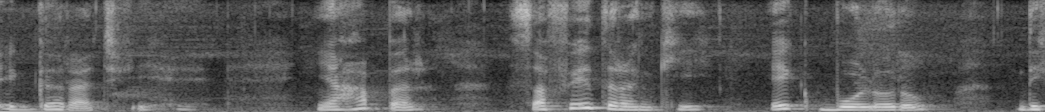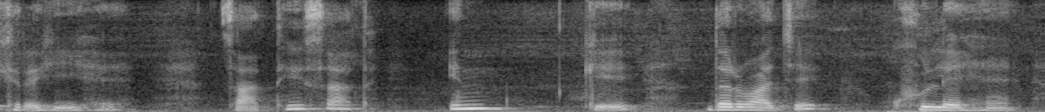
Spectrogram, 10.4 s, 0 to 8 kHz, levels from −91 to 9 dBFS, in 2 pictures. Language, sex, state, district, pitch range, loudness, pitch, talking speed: Hindi, female, Chhattisgarh, Raigarh, 195-255 Hz, -17 LUFS, 210 Hz, 110 wpm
